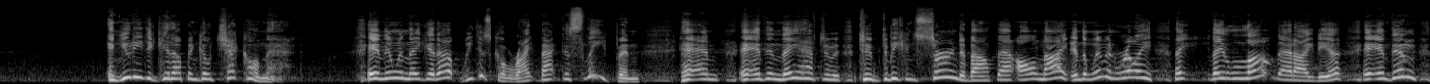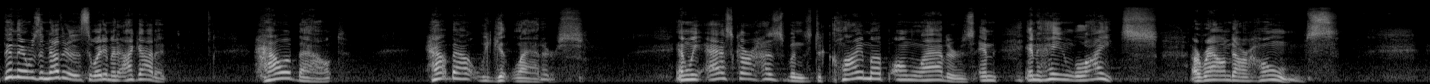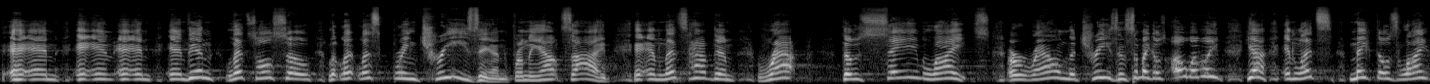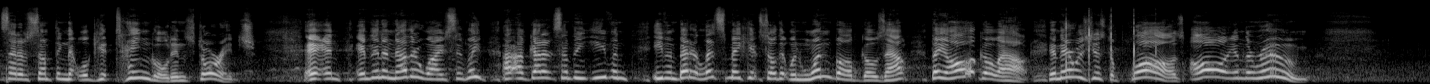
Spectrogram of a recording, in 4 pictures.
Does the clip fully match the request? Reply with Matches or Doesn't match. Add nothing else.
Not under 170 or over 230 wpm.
Matches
